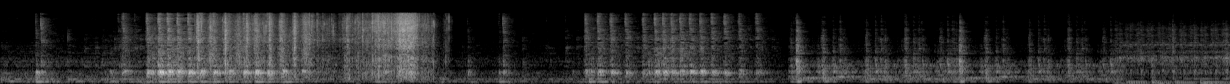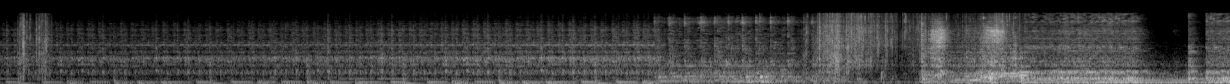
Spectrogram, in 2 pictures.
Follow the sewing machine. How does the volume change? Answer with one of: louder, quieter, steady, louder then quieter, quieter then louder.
quieter then louder.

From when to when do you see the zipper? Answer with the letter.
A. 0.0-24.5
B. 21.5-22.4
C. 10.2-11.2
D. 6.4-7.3
B.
